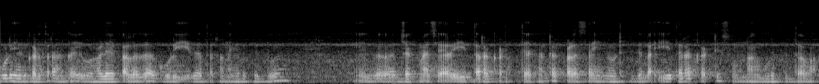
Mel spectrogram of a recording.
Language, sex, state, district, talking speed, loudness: Kannada, male, Karnataka, Belgaum, 125 wpm, -22 LUFS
